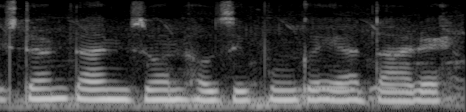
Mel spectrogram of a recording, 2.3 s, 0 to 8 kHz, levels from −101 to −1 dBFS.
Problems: constant background noise, low volume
